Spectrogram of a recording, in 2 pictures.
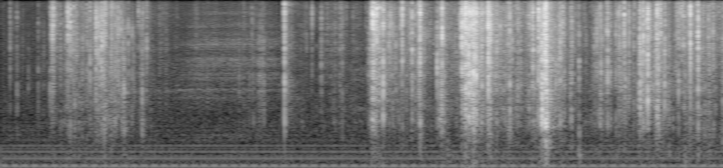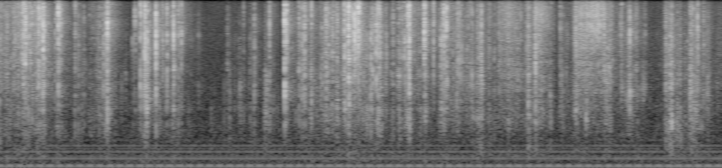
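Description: Plastic wrapping on a craft supply package crinkles and crackles as it is torn open, in repeated loud close bursts with short pauses, alone without talk.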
